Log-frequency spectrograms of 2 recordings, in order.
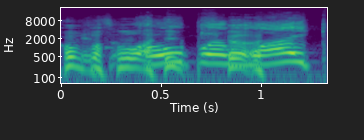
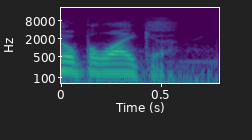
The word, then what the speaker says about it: Opelika: Opelika is how you pronounce it in the South, man. But it's spelled Opileka. And it's Opelika.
